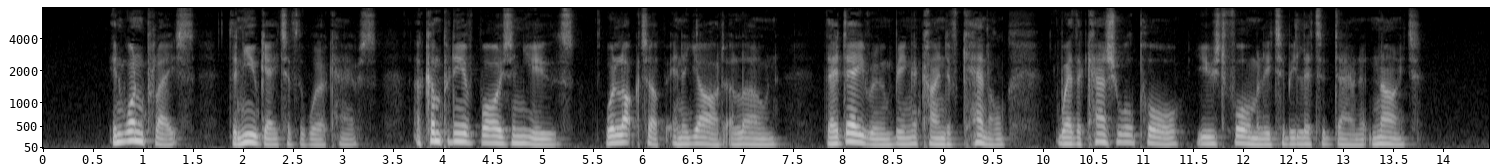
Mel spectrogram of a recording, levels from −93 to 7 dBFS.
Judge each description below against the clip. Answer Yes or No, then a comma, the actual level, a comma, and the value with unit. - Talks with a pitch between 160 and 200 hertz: No, low, 125 Hz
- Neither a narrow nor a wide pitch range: Yes, average, 3.9 semitones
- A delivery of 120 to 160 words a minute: No, average, 170 wpm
